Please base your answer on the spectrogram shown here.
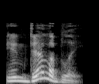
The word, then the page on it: indelibly: British English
